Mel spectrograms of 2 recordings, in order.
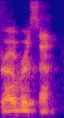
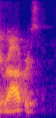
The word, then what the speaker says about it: Roberson: So I've always been like, give me some more Chris Roberson. Well, I used to say Robertson, so I wasn't always like that.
